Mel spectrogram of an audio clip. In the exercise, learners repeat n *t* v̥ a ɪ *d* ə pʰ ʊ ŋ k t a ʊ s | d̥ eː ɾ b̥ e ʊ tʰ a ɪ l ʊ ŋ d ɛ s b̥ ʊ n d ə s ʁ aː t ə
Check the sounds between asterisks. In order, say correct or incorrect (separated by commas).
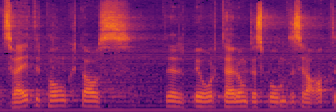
incorrect, incorrect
